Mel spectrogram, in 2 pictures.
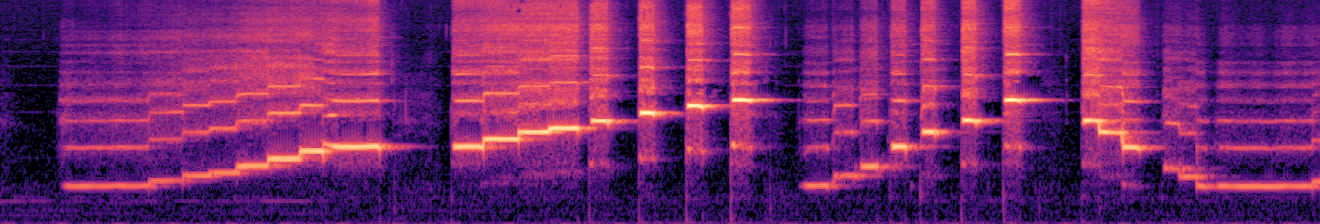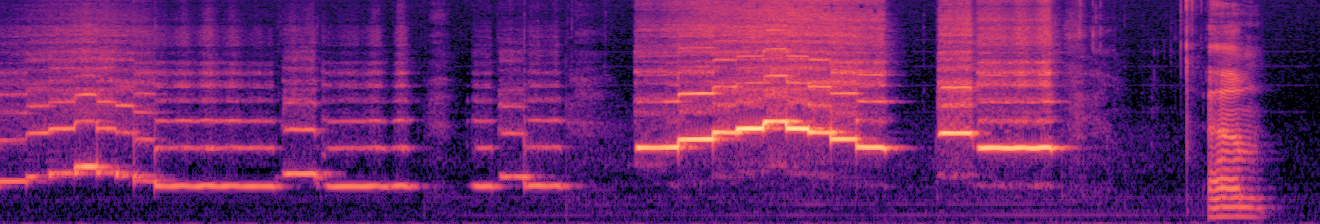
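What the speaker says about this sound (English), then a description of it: "Here is the original Clark high D" A tune played on an original Clark high D tin whistle, its clear breathy tone running up and down in phrases separated by short pauses, alone and fairly close.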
